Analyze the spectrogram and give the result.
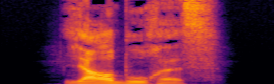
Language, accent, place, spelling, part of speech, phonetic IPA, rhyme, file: German, Germany, Berlin, Jahrbuches, noun, [ˈjaːɐ̯ˌbuːxəs], -aːɐ̯buːxəs, De-Jahrbuches.ogg
- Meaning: genitive singular of Jahrbuch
